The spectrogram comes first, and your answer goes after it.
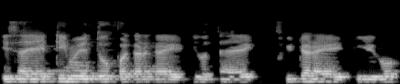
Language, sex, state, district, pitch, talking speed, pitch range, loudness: Hindi, male, Bihar, Lakhisarai, 120 Hz, 210 wpm, 120-125 Hz, -15 LUFS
